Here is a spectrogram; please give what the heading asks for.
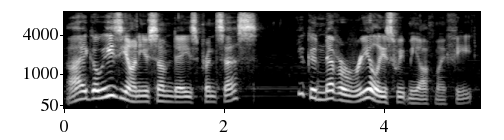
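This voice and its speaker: A man's voice: medium pitch, very animated, moderate pace, mellow, soft background music, natural voice. A man playing a loyal, protective young royal guard in an audiodrama. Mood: teasing. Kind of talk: audiodrama acting.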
